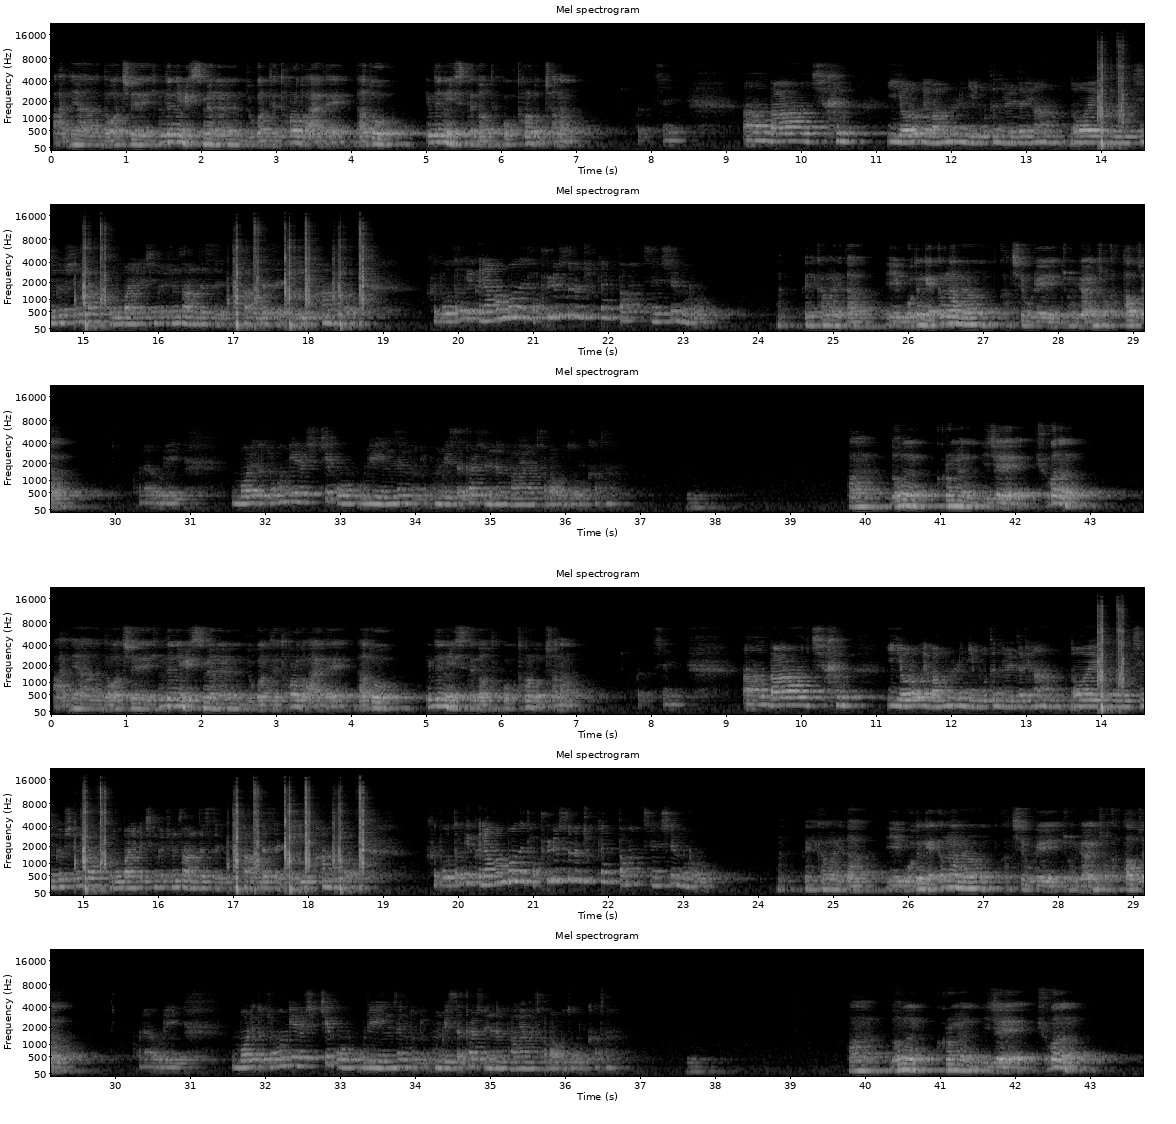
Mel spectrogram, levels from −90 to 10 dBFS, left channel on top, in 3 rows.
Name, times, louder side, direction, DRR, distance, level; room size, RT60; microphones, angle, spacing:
voice 1, 0.0-4.6 5.0-7.0 24.2-24.3 24.6-29.4 37.6-37.9 39.8-42.7, equal, 40° left, -3 dB, 3.6 m, -37 dB
voice 2, 8.0-19.2 19.6-23.3 27.5-27.7 30.3-36.7, equal, 30° right, -2 dB, 4.6 m, -40 dB
sound 1, 13.9-14.3 14.9-15.3 16.9-17.4 17.7-18.1 18.3-18.8, right 3 dB, 15° right, 0.4 m, -34 dB
28.5 x 12.5 x 2.8 m, 1.1 s
head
